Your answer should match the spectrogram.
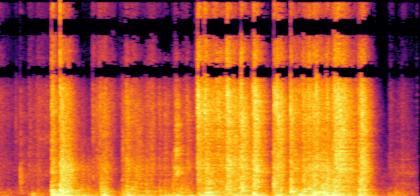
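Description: Rummaging through gear: items being shifted with a dense run of clattering, rattling and knocks, starting about a second in and growing louder about halfway through, then stopping just before the end. The likely source is metal rack hardware being pulled out, such as the perforated metal panel he comes back with.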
